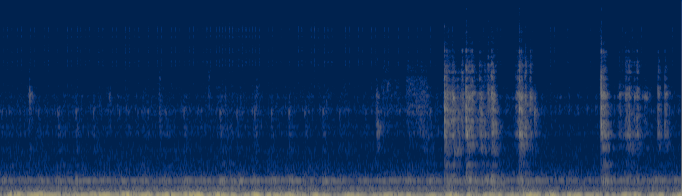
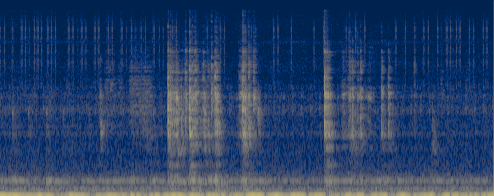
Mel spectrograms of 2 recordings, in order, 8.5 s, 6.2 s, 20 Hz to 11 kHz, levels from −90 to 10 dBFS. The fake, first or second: first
